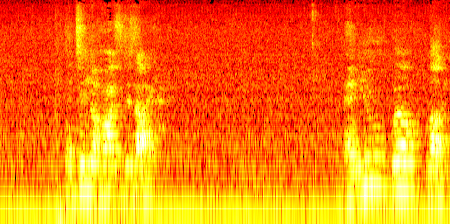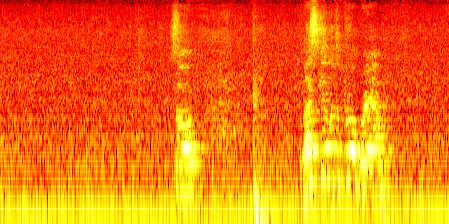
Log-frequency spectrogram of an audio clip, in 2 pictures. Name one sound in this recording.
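A man talks calmly in short phrases nearby.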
